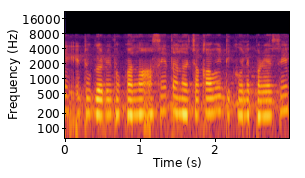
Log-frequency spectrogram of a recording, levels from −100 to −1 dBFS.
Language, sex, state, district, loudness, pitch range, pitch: Nagamese, female, Nagaland, Kohima, -18 LUFS, 190-200 Hz, 195 Hz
